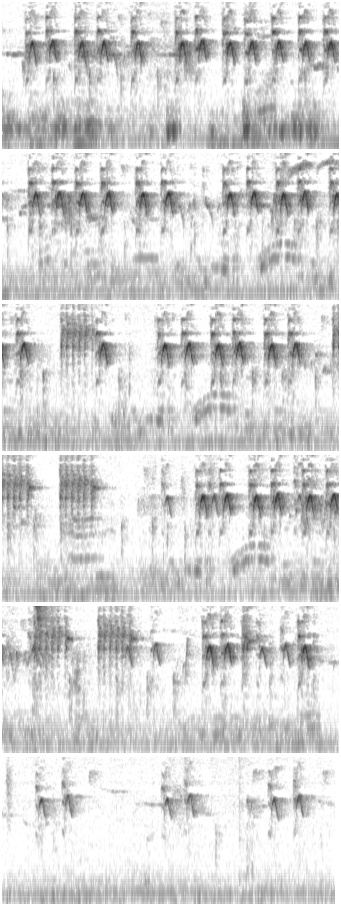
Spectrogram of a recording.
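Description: Small birds chirping: quick runs of short, high chips, about ten a second, repeated burst after burst, with a few lower rising whistles in between; the chirping thins out for the last few seconds.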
